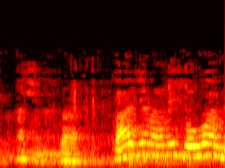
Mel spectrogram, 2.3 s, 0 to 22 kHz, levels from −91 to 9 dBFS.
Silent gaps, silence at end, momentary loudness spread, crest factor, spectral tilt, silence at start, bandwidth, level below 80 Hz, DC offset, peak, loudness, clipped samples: none; 0 s; 11 LU; 14 dB; -8 dB/octave; 0 s; 6.2 kHz; -54 dBFS; under 0.1%; -6 dBFS; -21 LUFS; under 0.1%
